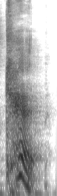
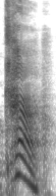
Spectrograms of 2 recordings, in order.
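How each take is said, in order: First: The vowel is changed to an 'e' sound. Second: The vowel is the usual open 'a' sound. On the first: The speaker calls it wrong. "the sounds are distorted or, or changed into another sound" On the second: The speaker calls it right. "Instead of it being cat"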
